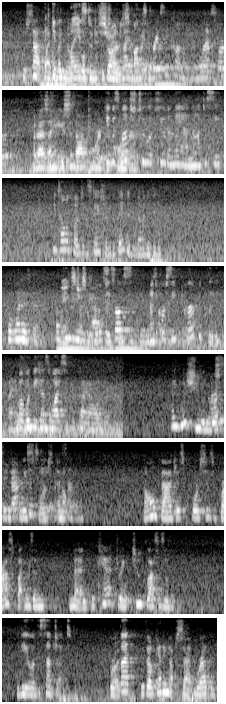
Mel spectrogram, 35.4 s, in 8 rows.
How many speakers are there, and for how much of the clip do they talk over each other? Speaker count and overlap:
7, about 26%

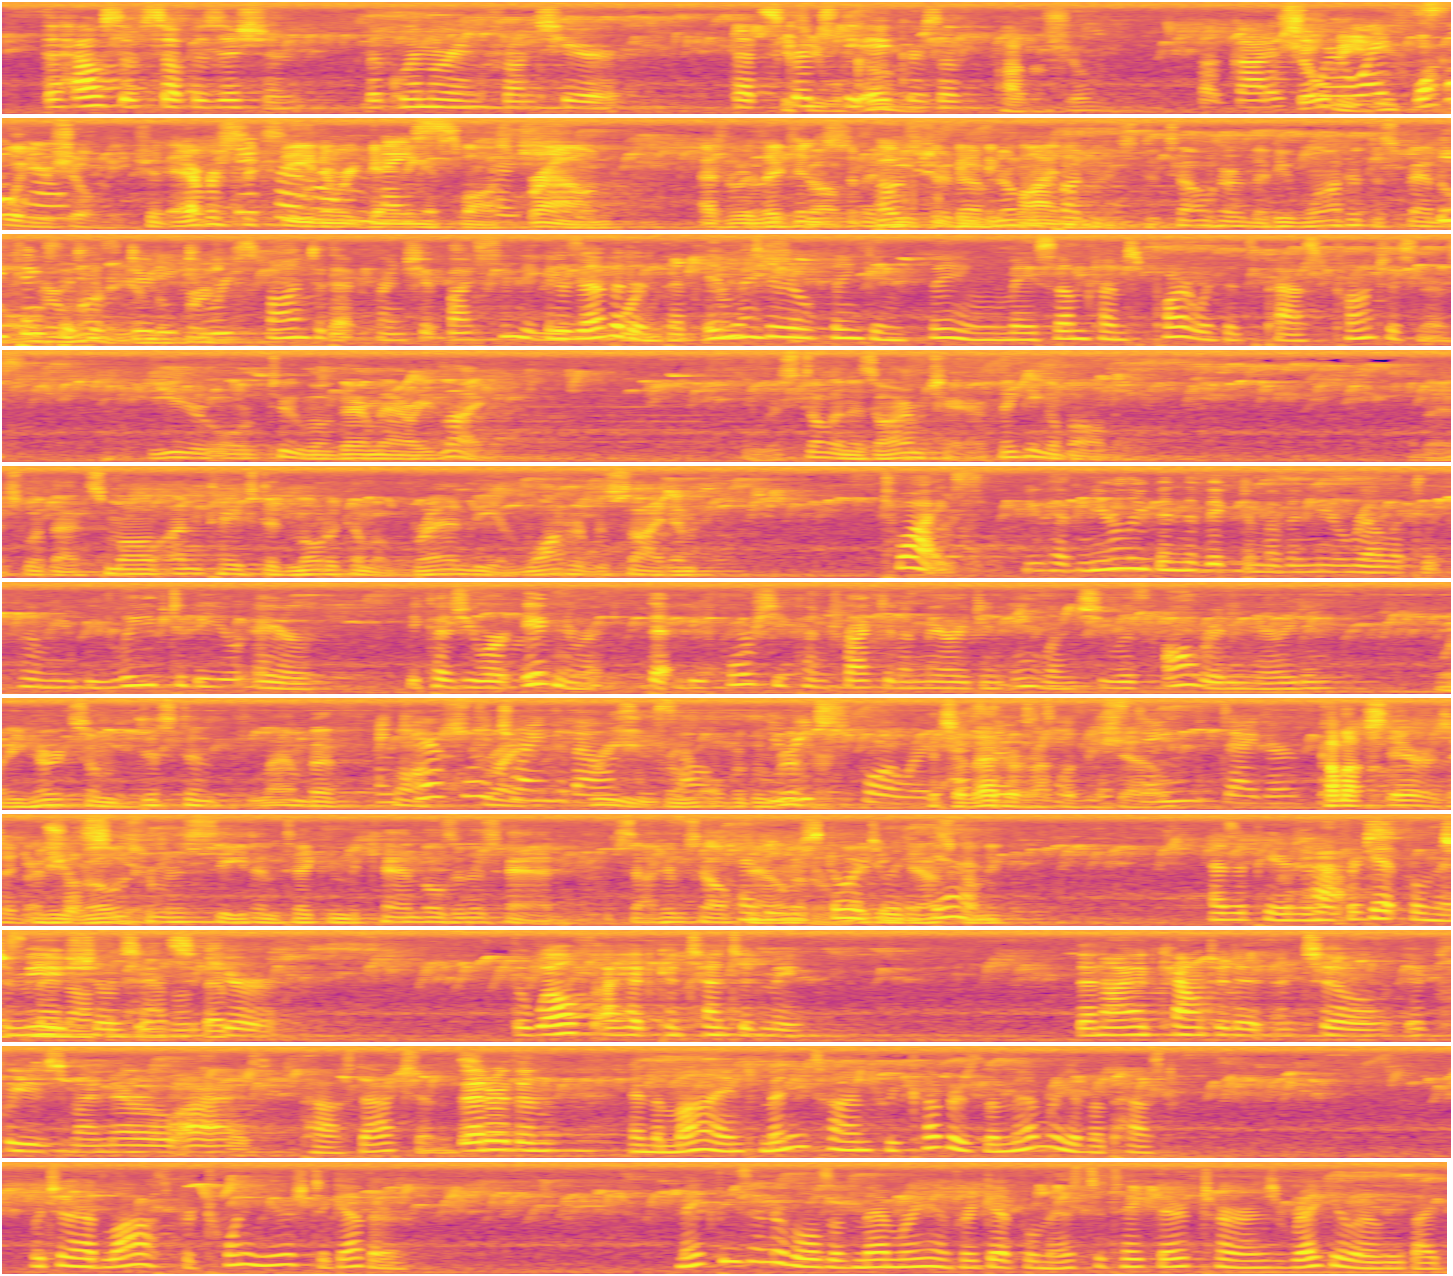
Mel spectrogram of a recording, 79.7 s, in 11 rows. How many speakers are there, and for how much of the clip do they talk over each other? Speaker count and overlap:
7, about 26%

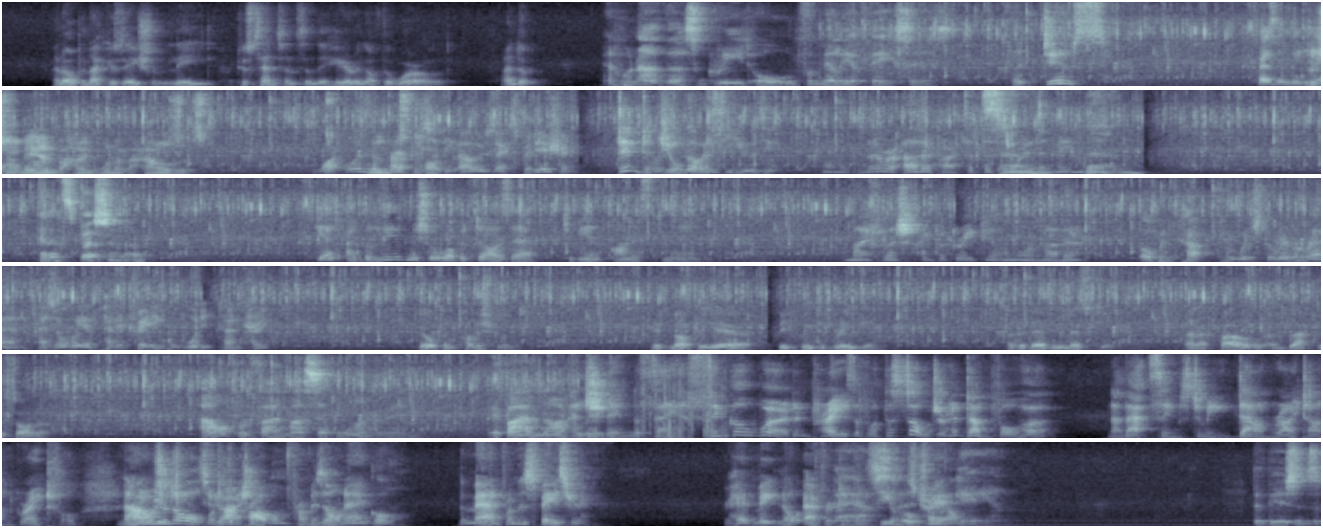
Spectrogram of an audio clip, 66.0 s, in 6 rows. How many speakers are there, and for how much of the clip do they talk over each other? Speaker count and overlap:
7, about 11%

